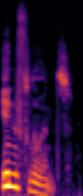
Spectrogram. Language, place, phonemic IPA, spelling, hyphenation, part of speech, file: English, California, /ˈɪn.flu.əns/, influence, in‧flu‧ence, noun / verb, En-us-influence.ogg
- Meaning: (noun) The power to affect, control or manipulate something or someone; the ability to change the development of fluctuating things such as conduct, thoughts or decisions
